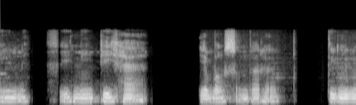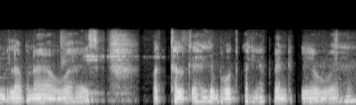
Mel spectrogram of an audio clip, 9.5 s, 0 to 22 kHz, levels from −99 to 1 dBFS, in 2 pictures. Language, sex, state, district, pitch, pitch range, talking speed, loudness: Hindi, male, Bihar, Muzaffarpur, 100 Hz, 95-105 Hz, 140 wpm, -20 LUFS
